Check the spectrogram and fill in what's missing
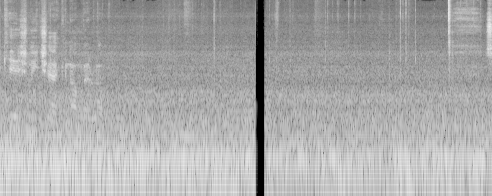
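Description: A car engine pulls through the gears as the vehicle gradually gains speed on a road, a loud steady drone with a brief dropout midway, and someone talking over it.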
